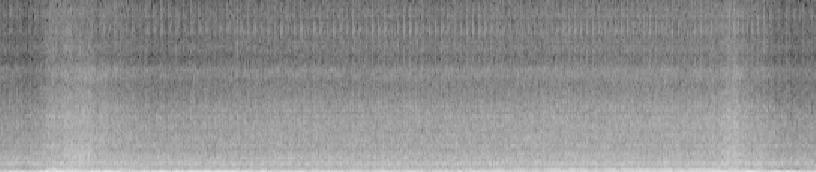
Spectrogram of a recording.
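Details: Triumph Herald Estate first start after refitting inlet and exhaust manifolds and carb: revs up, then falls back to a lumpy, uneven idle close to stalling; chokes itself up off throttle, owner suspects over-fueling.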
